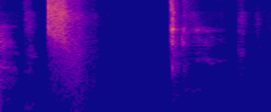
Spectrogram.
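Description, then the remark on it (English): A Goddess card deck is shuffled briefly before a card is pulled, giving two short bursts of papery rustling and flicking, fairly quiet, with a pause between them. “So let me shuffle these guys up.”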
